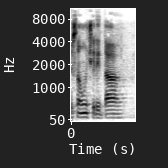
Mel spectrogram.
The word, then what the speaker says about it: संश्रिता: अष्टावंगानि तस्याहुश्चिकित्सा येषु संश्रिता। संश्रिता ये भी श है, श नहीं है, संश्रिता।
